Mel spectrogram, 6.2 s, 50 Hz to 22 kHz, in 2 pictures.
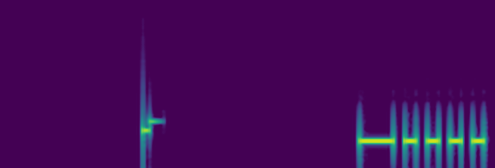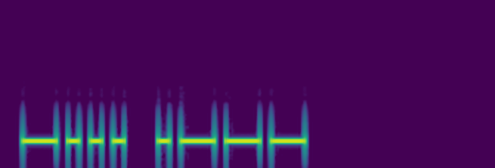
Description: Morse code, heard as a keyed tone, about 17 wpm, 700 Hz. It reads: 6BJ
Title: Three Challenging Letter-Number Combinations 17wpm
